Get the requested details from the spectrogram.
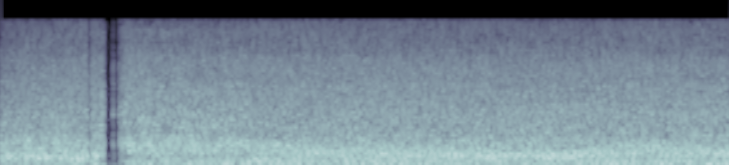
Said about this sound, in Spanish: Con esta fuerza corre el agua del río, que parece que no ha dejado desperfectos ni desbordamientos.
